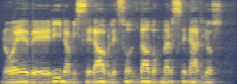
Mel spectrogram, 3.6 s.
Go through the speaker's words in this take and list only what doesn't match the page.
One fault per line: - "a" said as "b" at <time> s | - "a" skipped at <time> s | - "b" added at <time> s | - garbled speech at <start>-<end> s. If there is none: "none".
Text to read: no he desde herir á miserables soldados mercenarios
- "desde" said as "de" at 0.4 s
